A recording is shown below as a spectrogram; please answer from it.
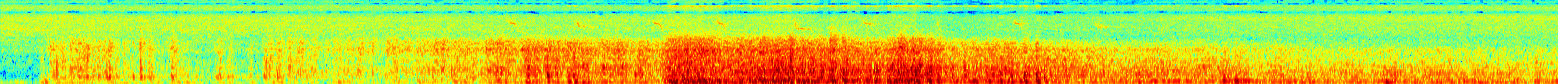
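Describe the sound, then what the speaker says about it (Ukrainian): Loud, rumbling thunder swells suddenly and rolls on for several seconds, deep and heavy, with no talking. "Тільки зараз буде грім сильний."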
